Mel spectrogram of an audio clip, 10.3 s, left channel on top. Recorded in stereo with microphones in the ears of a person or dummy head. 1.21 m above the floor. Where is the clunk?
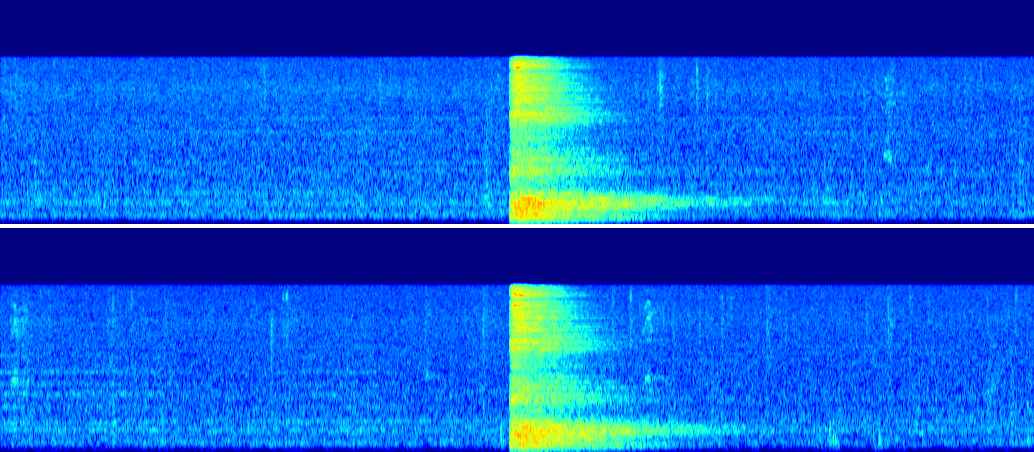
5° right (ahead or behind), 4.5 m.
